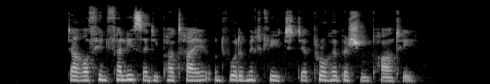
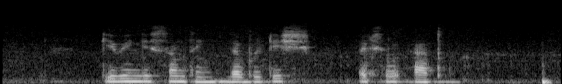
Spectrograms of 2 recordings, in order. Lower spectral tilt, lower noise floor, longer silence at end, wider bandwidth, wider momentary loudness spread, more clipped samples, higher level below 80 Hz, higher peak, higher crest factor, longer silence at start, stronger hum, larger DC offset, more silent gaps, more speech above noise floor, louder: second, -2.5 dB/octave vs -6 dB/octave; first, -79 dBFS vs -46 dBFS; first, 0.75 s vs 0.1 s; first, 15.5 kHz vs 6.2 kHz; second, 10 LU vs 13 LU; neither; second, -68 dBFS vs -44 dBFS; first, 0 dBFS vs -4 dBFS; first, 24 dB vs 18 dB; about the same, 0.7 s vs 0.6 s; neither; neither; neither; first, 56 dB vs 27 dB; about the same, -21 LUFS vs -21 LUFS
